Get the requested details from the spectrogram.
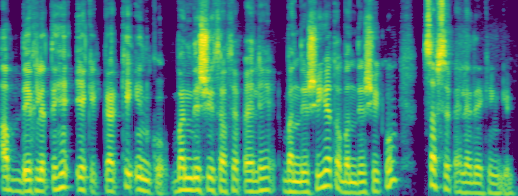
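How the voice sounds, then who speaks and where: A man's voice: medium pitch, a little fast. A young male teacher giving an exam-prep lecture, explaining step by step and checking in with his students as he goes. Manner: explains step by step, keeps checking in with "theek hai".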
